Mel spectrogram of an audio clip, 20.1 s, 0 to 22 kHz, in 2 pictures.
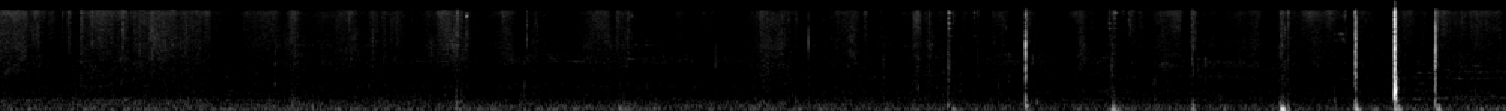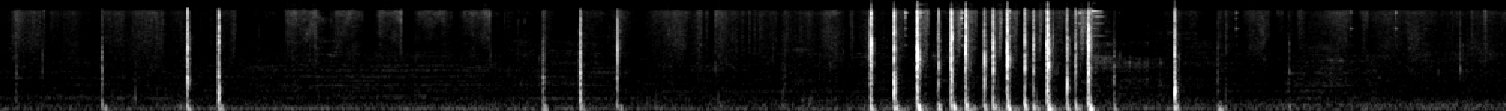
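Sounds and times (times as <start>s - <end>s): fast flurry of hand strikes: 8.4s - 12.1s, 13.6s - 14.6s, 15.5s - 18.5s
hand slaps on head: 15.8s - 18.3s.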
